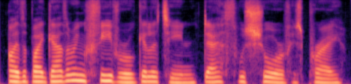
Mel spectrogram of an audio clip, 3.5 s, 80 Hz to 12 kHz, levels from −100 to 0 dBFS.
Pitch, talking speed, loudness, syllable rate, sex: 180 Hz, 205 wpm, -17 LUFS, 5.8 syllables/s, female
